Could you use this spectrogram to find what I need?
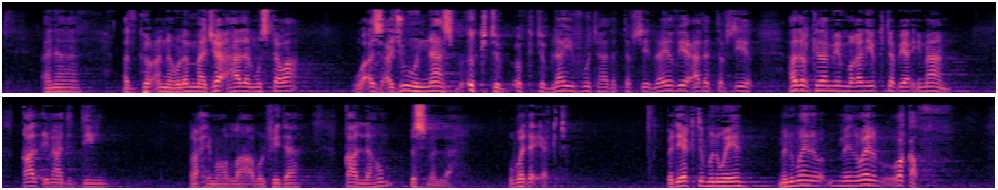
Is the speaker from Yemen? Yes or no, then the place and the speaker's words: no; Najd, Saudi Arabia; السلامة كثير عندنا في نجد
